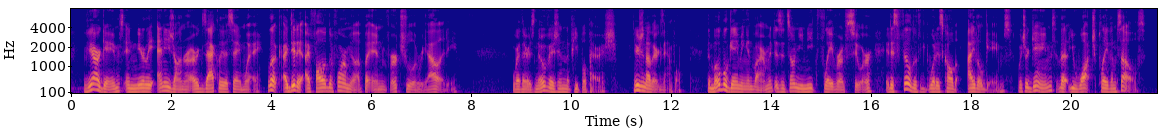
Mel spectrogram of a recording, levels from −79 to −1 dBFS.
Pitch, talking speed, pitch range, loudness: 115 Hz, 170 wpm, 105-120 Hz, -31 LUFS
